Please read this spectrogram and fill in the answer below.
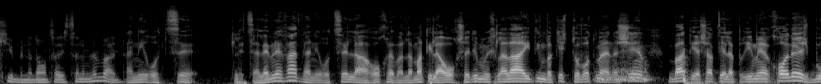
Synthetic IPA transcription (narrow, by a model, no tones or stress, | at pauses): kʰibenad̪amʁot͡salit͡salemlevad̪aniʁo̞t͡se̞ | le̞t͡sa̰le̞mle̞vad̪veaniʁo̞t͡se̞laːʁo̞χle̞vadlamad̪̚t̪ileaʁo̞χʃeait̪ibemiχlalaːjit̪imevake̞ʃt̪o̞vo̞t̪meanaʃimbat̪iaʃavt̪ielapʁimeʁχo̞de̞ʃb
